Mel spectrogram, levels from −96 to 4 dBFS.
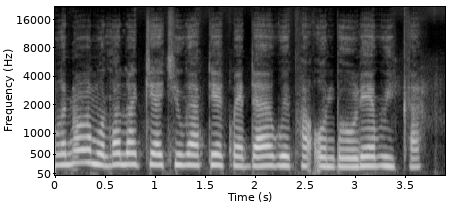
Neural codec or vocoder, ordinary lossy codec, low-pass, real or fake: codec, 44.1 kHz, 1.7 kbps, Pupu-Codec; none; none; fake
